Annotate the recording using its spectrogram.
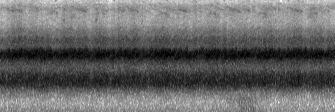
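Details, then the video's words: Pond frogs in a horse pasture sing as a massed chorus on a Zoom recording, a constant high trilling drone of overlapping voices, with a faint low thump near the fifth second. "Frogs singing"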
